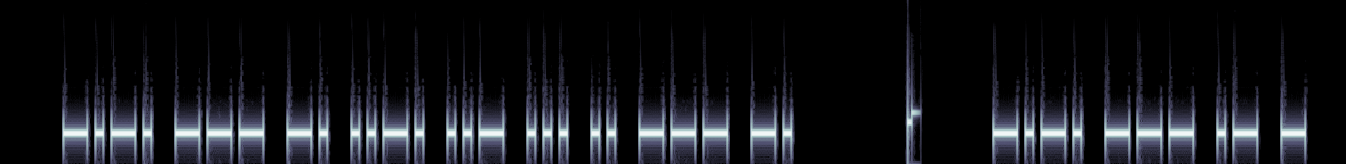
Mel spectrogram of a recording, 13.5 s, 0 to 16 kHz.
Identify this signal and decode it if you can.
Morse code, heard as a keyed tone, about 15 wpm, 700 Hz. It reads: CONFUSION COAT
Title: Sentences from Top 1600 Words - New Word Drill - 15wpm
